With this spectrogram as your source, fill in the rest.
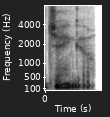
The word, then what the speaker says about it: Django: and then he says you know the D is silent and the Italian man says I know it's because that man is played by Franco Nero whose breakout film was the film Django another great example of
